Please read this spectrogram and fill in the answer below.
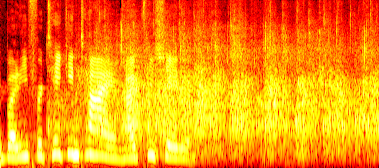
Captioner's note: audience applauds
